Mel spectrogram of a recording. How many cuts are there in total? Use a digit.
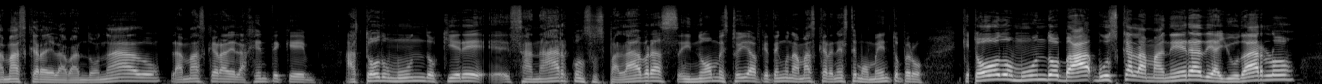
3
